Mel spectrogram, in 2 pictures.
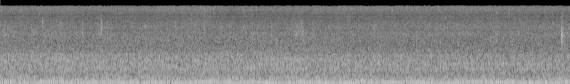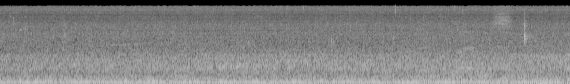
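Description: Vegetable pakoras deep-frying in oil in a wok: a steady sizzle with a few small pops, now and then the scrape of a spatula turning them, over a steady low hum.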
